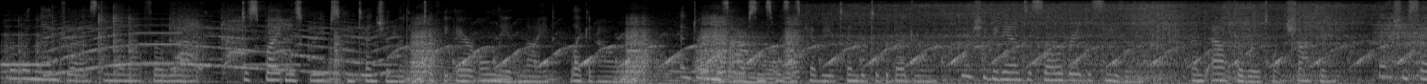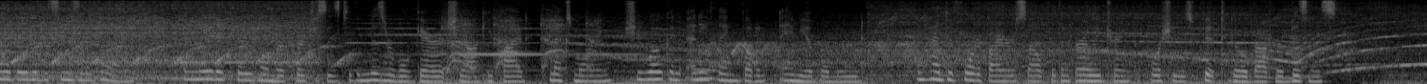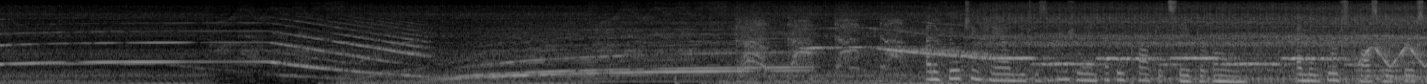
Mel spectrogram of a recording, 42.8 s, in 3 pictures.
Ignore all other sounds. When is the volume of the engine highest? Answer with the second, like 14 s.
7 s.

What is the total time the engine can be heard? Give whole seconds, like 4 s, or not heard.
43 s.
